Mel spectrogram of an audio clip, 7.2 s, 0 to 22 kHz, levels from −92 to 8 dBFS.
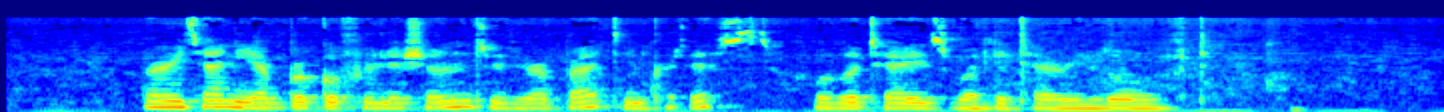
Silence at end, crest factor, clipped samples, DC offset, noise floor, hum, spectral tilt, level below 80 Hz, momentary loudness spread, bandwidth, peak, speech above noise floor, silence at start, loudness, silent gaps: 0.7 s; 16 dB; under 0.1%; under 0.1%; -55 dBFS; none; -5 dB/octave; -54 dBFS; 8 LU; 11.5 kHz; -10 dBFS; 29 dB; 0.7 s; -26 LUFS; none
